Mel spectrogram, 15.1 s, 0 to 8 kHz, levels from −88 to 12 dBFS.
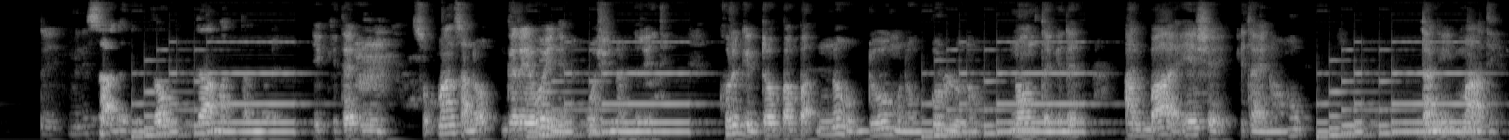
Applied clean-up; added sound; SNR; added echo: none; Organ; 6 dB; reverberation time 0.3 s.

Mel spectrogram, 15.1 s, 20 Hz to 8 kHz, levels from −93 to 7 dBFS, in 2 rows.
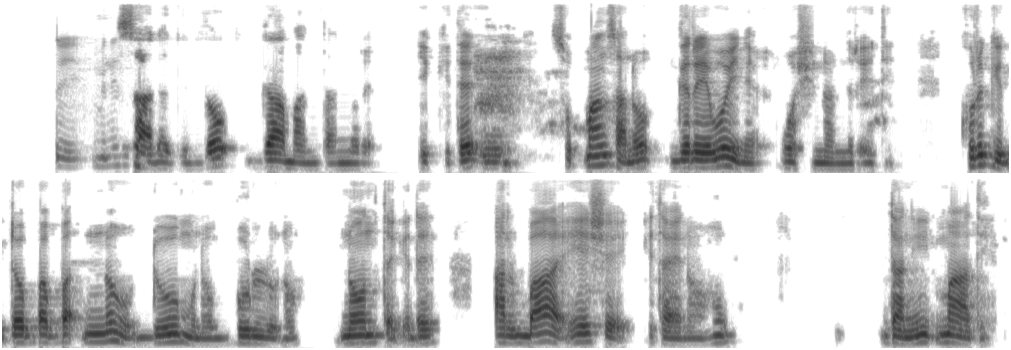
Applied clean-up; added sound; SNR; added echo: none; none; none; none.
